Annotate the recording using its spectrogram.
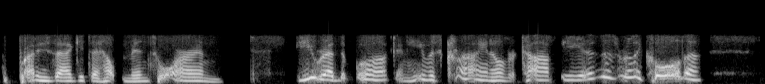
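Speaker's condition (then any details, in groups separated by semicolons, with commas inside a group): Voice disorder; worsened from 2002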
